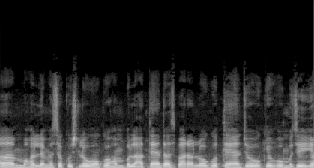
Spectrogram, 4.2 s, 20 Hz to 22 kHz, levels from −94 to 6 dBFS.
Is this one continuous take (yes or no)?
yes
